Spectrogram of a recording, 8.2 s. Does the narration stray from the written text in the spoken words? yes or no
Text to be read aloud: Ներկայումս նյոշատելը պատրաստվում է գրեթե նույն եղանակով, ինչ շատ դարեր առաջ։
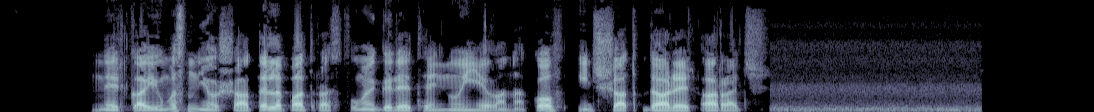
no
